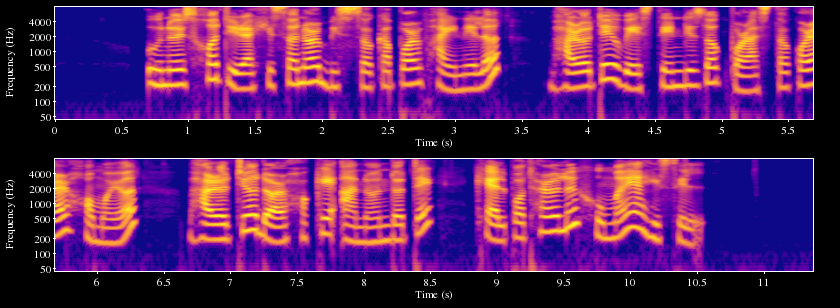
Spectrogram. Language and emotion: Assamese, happy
